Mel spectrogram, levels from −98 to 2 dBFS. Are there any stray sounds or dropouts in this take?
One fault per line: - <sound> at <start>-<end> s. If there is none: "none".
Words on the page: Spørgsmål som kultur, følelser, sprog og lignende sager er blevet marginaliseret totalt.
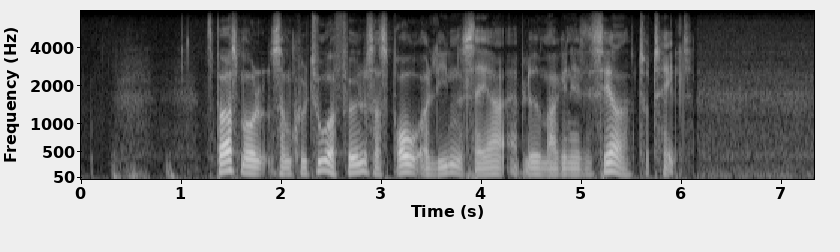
none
